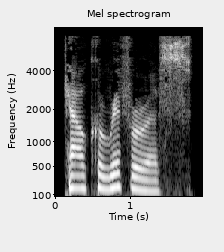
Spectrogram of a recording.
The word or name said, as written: calcariferous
